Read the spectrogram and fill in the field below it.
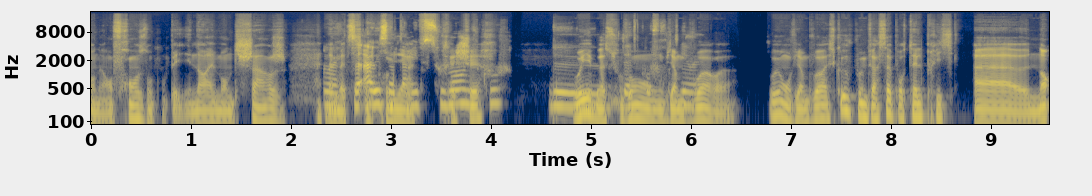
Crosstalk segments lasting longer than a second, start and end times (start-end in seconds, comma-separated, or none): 2.4-4.1, 4.8-6.1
